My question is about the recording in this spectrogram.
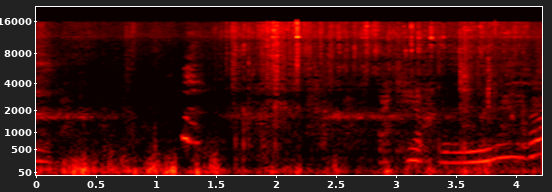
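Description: Wind buffeting the microphone in low, uneven gusts. About a second in there is a brief gliding squeak, and near the end a short, rising vocal sound leads into laughter.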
